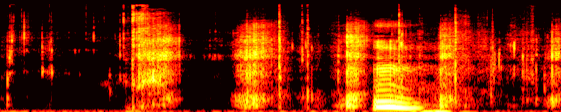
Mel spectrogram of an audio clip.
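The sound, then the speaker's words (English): Crunchy snacks being chewed, heard as many crisp crunching bursts in an irregular rhythm with short quiet gaps between bites. “Eating these delicious snackies.”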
